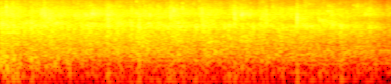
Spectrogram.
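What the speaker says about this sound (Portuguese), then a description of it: "Aplauda o Senhor Jesus na vida dessa bênção." A church congregation at an Easter conference evening applauds, a steady, fairly faint wash of clapping heard at a distance with no talk over it.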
